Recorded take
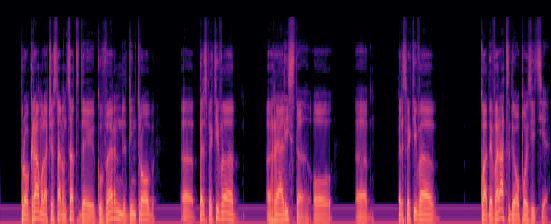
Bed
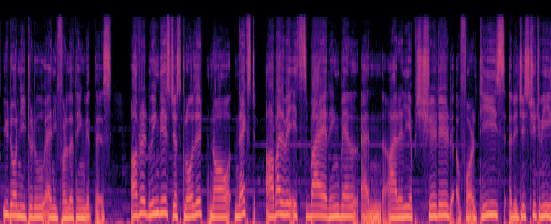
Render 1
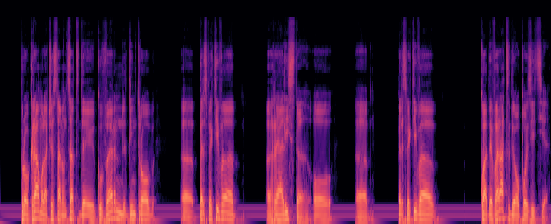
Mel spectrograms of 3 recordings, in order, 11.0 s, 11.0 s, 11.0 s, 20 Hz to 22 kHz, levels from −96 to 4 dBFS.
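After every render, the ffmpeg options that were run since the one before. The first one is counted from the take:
-af "bandreject=f=50:t=h:w=4,bandreject=f=100:t=h:w=4,bandreject=f=150:t=h:w=4"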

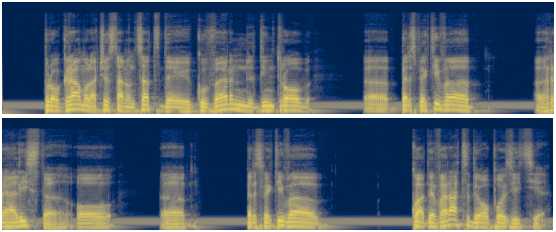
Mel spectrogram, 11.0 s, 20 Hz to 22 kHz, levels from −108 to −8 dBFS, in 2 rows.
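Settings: -af anull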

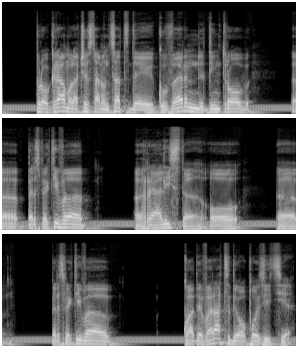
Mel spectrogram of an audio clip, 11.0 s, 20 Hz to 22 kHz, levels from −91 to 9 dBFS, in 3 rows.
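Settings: -filter_complex "[0:a]asplit=2[s0][s1];[s1]acompressor=threshold=0.0398:ratio=6,volume=0.841[s2];[s0][s2]amix=inputs=2:normalize=0,alimiter=level_in=4.47:limit=0.891:release=50:level=0:latency=1"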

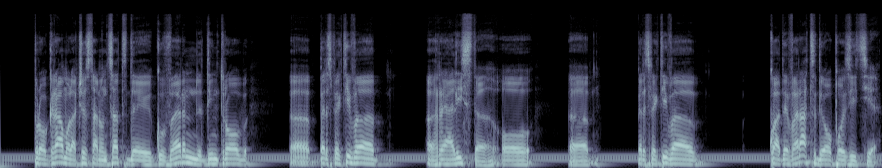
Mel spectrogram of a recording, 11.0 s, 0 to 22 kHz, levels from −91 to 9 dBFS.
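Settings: -af "volume=0.562"

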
